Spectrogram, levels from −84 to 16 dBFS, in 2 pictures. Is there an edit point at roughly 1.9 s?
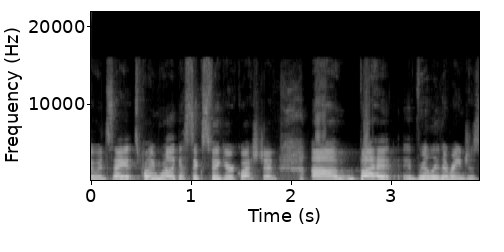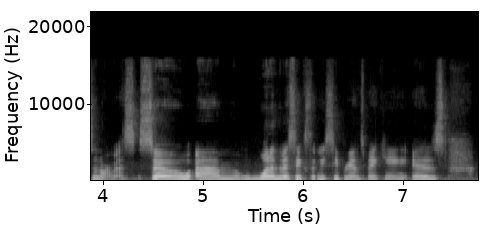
no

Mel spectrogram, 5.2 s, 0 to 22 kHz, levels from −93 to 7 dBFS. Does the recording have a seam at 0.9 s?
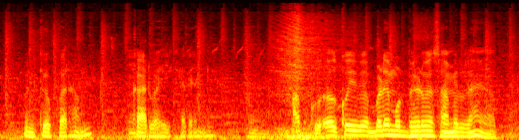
no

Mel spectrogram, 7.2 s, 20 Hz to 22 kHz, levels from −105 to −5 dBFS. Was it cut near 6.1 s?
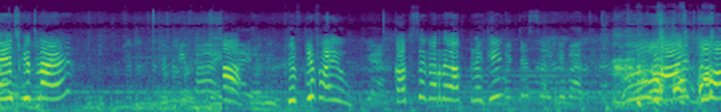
no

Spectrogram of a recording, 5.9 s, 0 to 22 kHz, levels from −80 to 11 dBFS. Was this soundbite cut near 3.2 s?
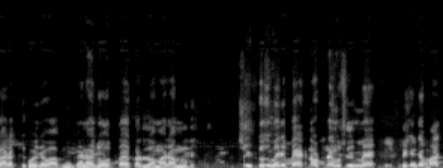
yes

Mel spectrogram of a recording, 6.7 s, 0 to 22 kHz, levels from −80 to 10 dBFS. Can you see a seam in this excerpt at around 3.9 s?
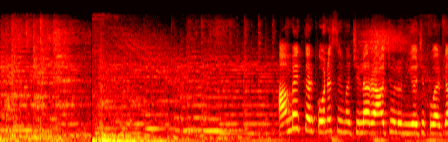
yes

